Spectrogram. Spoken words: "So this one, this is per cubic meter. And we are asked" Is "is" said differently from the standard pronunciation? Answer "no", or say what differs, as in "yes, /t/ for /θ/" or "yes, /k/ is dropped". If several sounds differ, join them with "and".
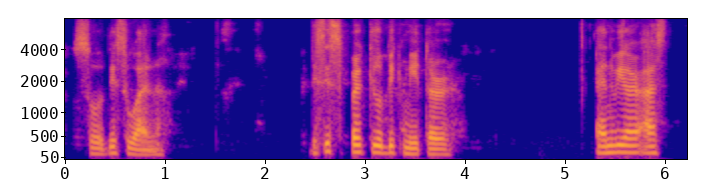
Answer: yes, /s/ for /z/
